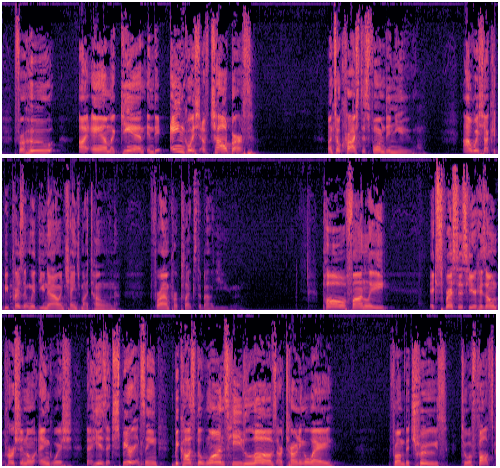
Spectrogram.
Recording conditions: large echoing room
